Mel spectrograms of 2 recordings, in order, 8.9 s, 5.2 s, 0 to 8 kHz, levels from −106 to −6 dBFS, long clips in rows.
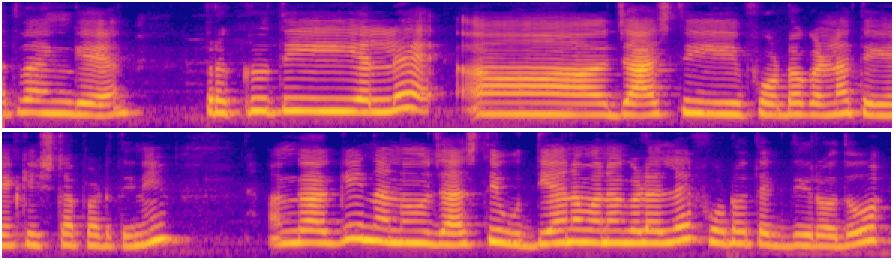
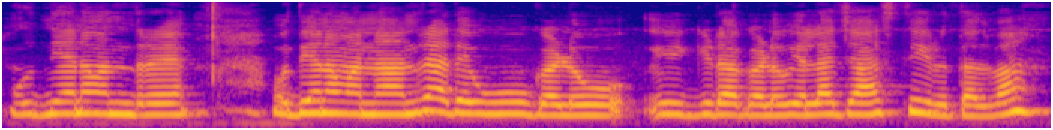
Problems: none marked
